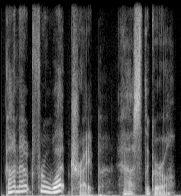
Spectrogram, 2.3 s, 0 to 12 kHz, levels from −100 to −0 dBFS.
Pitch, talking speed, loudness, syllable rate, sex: 270 Hz, 210 wpm, -19 LUFS, 5.3 syllables/s, female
